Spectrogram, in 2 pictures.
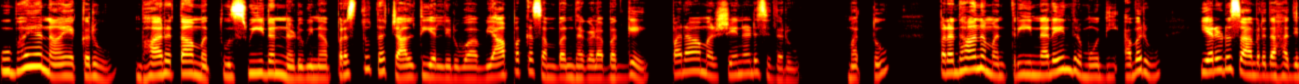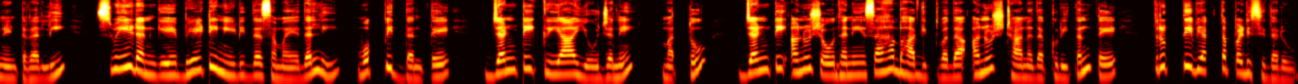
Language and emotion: Kannada, neutral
